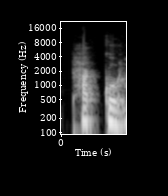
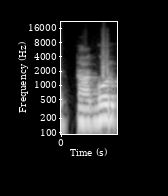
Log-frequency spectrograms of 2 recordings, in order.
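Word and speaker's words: ঠাকুর: हला जाहाकू कि रविंद्रनाथ ठाकुर हला या ठाकुर तांको ना हला जेतु इंग्रज माने कोन करथिले तांको पाटी रे पोसेनी टिके हला से प्रोनाउंस करि परंतले ठाकुर को कोन से कहथले टागोर कहथले जेहेतु तांको ना कोन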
